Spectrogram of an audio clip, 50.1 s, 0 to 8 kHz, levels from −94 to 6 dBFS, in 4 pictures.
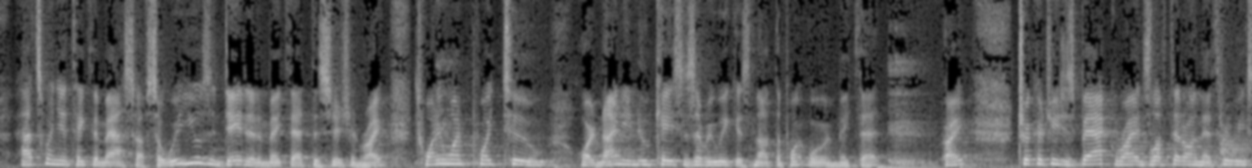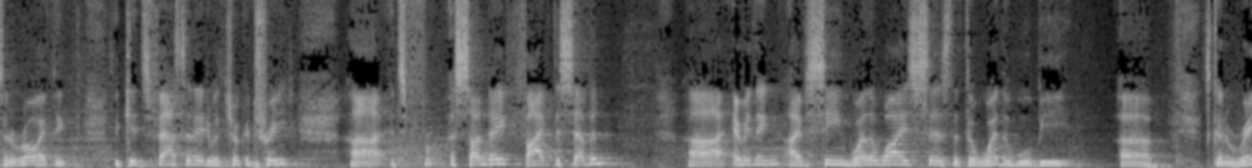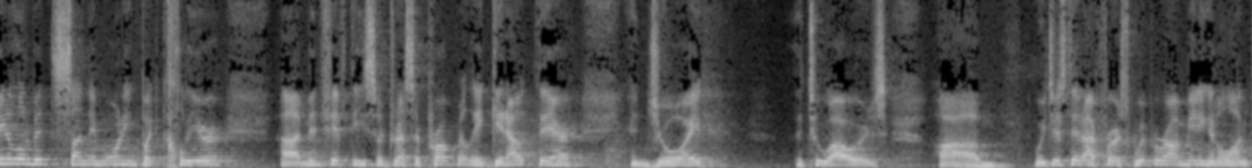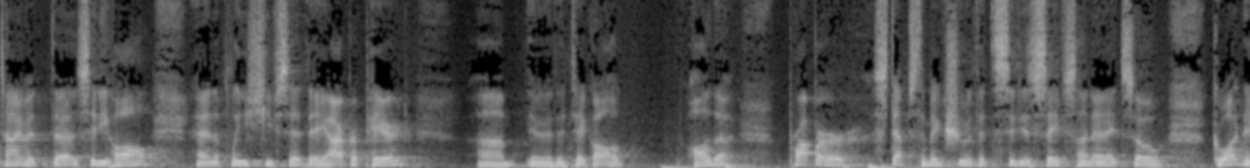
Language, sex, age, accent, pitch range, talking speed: English, male, 50-69, American, 145-180 Hz, 175 wpm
